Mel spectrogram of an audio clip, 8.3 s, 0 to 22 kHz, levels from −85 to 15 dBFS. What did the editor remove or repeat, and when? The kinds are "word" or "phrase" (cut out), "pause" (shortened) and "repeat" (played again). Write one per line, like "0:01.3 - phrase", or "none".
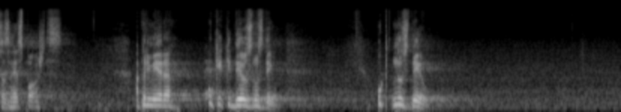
0:02.7 - word
0:05.1 - word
